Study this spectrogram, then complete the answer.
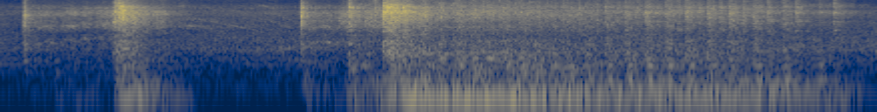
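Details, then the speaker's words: Roadkill project car, primed: short cranking bursts with brief catches, then a ragged run; crank no start from fuel starvation, thought to be the mechanical fuel pump not picking up gasoline because of a subtle air leak at the fuel filter. "what we think just happened is that the mechanical fuel pump is not picking up gasoline from the tank because there's a Le right here at the fuel filter which is really subtle"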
